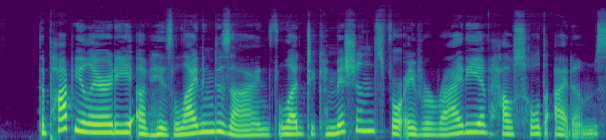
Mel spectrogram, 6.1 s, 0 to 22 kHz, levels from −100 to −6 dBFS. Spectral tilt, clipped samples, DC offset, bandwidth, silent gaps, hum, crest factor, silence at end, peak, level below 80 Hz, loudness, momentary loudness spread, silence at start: -7 dB/octave; under 0.1%; under 0.1%; 11.5 kHz; none; none; 16 dB; 0 s; -8 dBFS; -58 dBFS; -23 LUFS; 9 LU; 0.4 s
